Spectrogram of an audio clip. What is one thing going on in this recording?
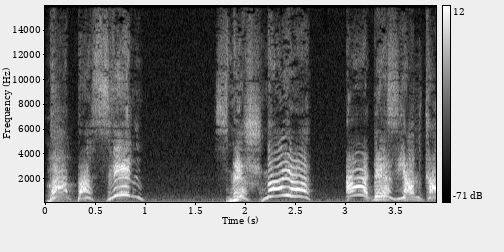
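A cartoon parrot chatters in a high, squawky voice.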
